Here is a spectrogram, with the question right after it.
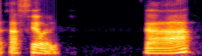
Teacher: Vocês já sabem que a sílaba tônica é a última. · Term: oxítona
